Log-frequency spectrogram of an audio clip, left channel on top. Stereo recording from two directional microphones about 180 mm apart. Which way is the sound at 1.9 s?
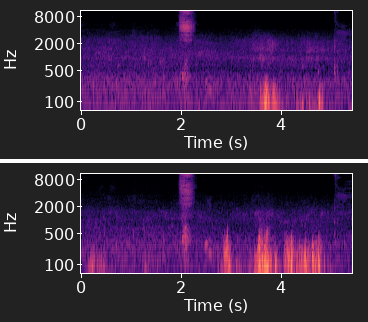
25° right (ahead or behind).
